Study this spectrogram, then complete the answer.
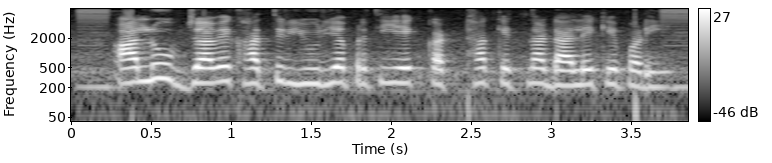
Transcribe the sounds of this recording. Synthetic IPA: aːluʊp̚d͡ʒaːʋekʰaːt̪ɪɾjuːɾijapɾət̪ieːkːɐʈʰːakɪt̪naɖaːlekepɐɽiː

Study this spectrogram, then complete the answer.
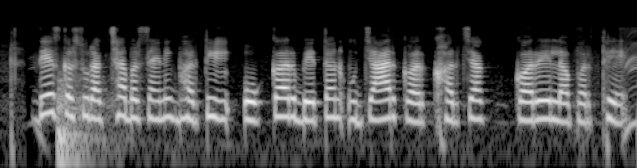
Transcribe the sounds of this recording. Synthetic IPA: d̪eːskəɾsuɾək̚t͡ʃʰabəɾsɛːnɪk̚bʱəɾt̪ioːkəɾbeːt̪ənʊd͡ʒaːɾkəɾkʰəɾt͡ʃə | kəɾeləpəɾt̪ʰeː

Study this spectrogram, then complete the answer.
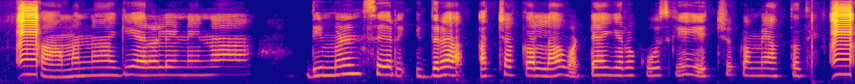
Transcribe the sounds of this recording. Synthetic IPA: kaːmɐnaːɡiɐɾɐɭenenɐ | ɖimenseːɾid̪ɾɐɐt͡ʃːɐkːɐlːɐʋɐ̰ʈːejaːɡiɾoːkoːsiɡeɦet͡ʃːukɐmːeaːɡ̚t̪ɐd̪e

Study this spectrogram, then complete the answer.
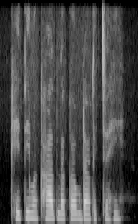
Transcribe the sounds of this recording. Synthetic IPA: kʰeːt̪imẽkʰaːd̪ləkəbɖaːlek̚t͡ʃaːɦi

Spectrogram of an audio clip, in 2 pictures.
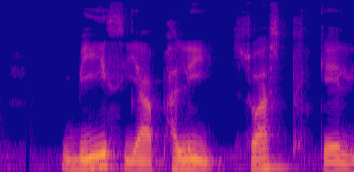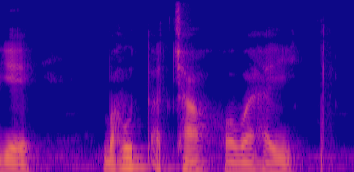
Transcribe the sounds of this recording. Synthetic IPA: biːsjapʰəli | swaːst̪ʰkelie | bəɦʊt̪ətːʃʰahoːwəɦɛi

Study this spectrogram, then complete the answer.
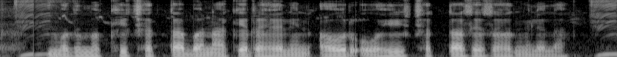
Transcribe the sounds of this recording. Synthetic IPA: mɐd̪ʱuməkʰːit͡ʃʰɐt̪ːabɐnaːkeɾɐɦelinɔːɾoːɦit͡ʃʰɐt̪ːasesɐɦəd̪mɪleːlaː

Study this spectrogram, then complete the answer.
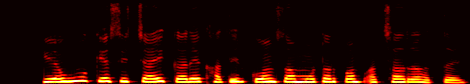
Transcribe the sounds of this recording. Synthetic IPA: ɡeɦũkesitːt͡ʃaikəɾekʰat̪iɾkonsamoʈəɾpəmpə̰tːʃʰaɾəɦt̪əj

